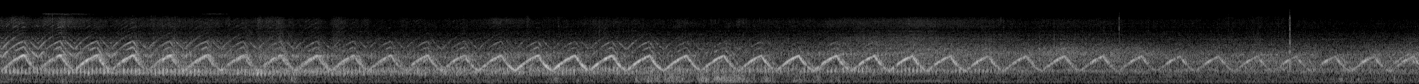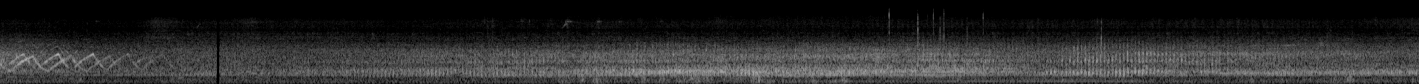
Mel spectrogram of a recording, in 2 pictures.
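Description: Emergency vehicle siren in fast yelp mode, repeated rising sweeps about three a second, cutting off about fifteen seconds in. After that, the engines of the stopped emergency vehicles are running.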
